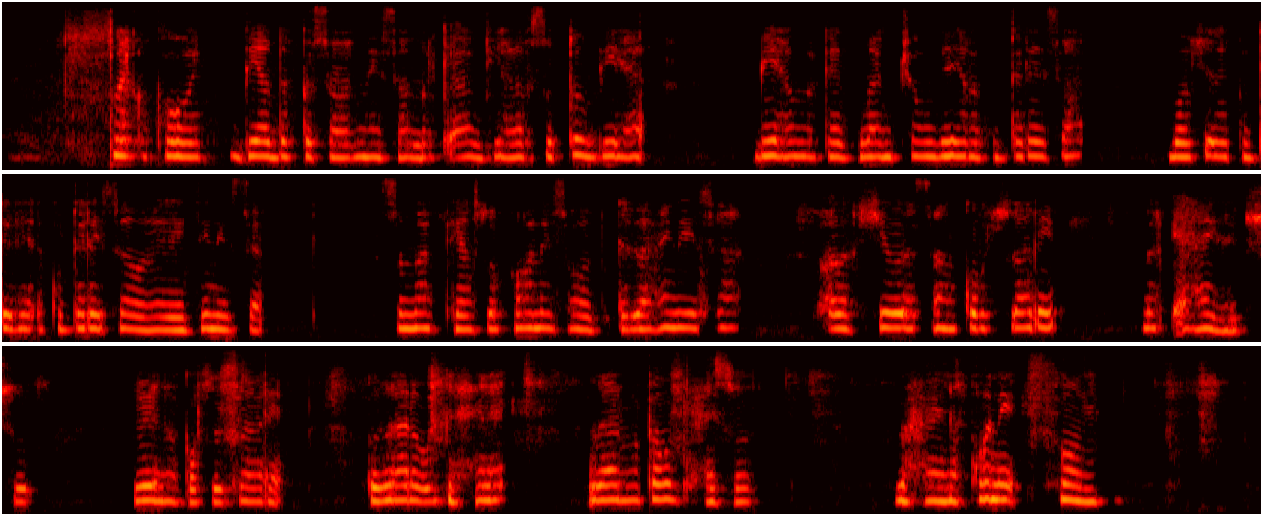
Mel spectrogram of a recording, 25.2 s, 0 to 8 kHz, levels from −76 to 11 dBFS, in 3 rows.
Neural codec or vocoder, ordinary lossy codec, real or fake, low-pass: codec, 24 kHz, 1 kbps, SNAC; AAC, 48 kbps; fake; 7.2 kHz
